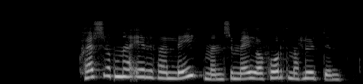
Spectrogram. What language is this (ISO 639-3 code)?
isl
